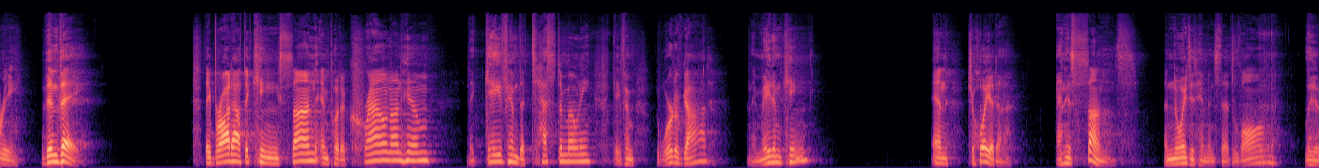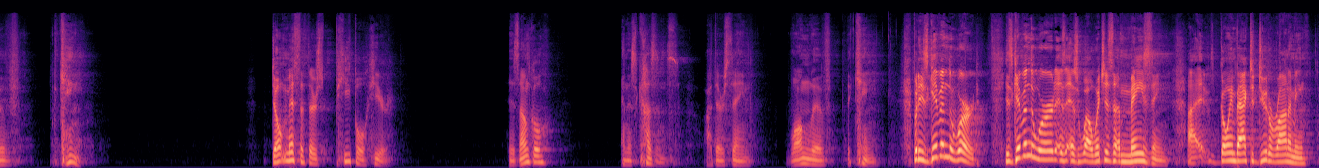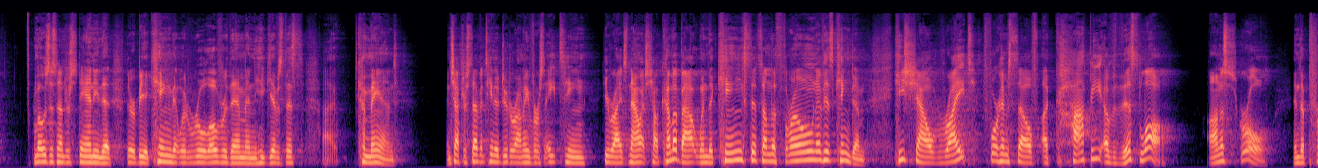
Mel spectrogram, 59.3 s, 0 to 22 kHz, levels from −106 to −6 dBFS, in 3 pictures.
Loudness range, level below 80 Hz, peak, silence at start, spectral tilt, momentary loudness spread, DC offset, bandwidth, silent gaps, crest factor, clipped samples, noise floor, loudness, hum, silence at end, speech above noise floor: 14 LU; -72 dBFS; -6 dBFS; 0 s; -5 dB/octave; 19 LU; under 0.1%; 16 kHz; none; 24 dB; under 0.1%; under -90 dBFS; -27 LUFS; none; 0 s; over 63 dB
